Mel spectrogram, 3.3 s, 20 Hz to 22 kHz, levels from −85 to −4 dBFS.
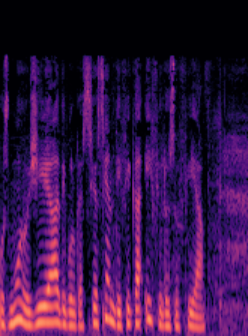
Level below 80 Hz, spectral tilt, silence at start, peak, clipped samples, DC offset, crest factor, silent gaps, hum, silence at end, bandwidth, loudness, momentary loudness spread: -60 dBFS; -6 dB/octave; 0 s; -12 dBFS; under 0.1%; under 0.1%; 14 dB; none; none; 0 s; 11.5 kHz; -28 LUFS; 13 LU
